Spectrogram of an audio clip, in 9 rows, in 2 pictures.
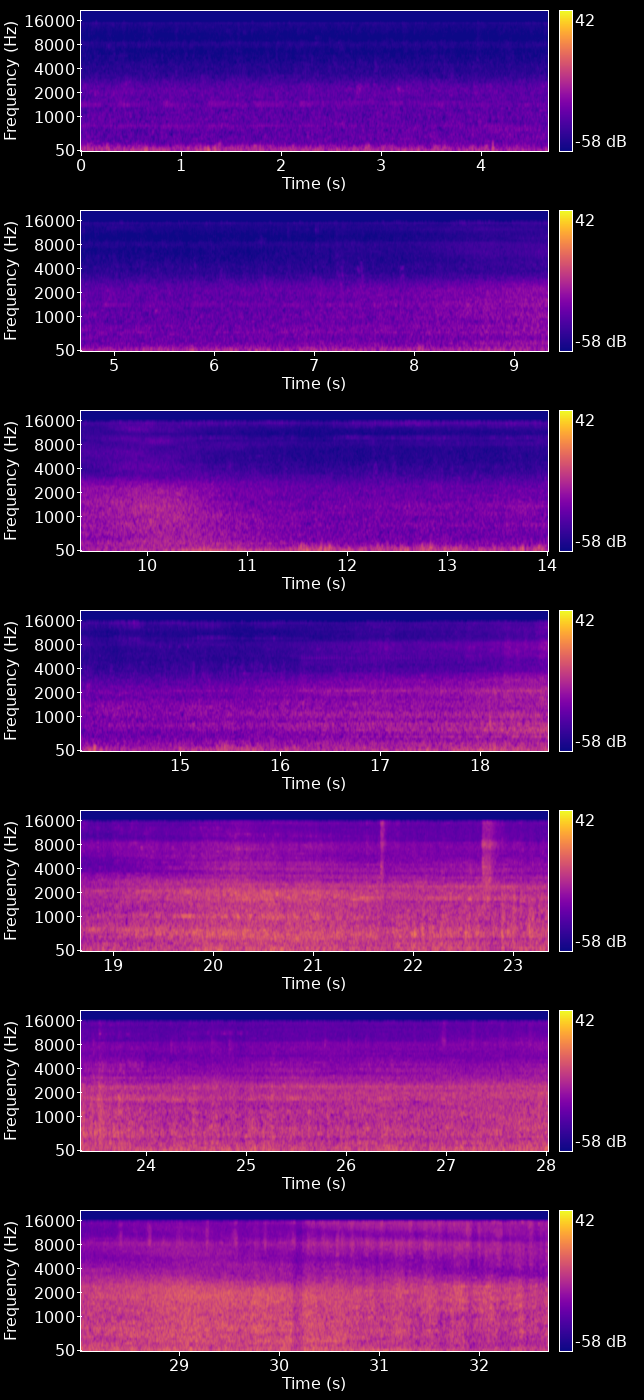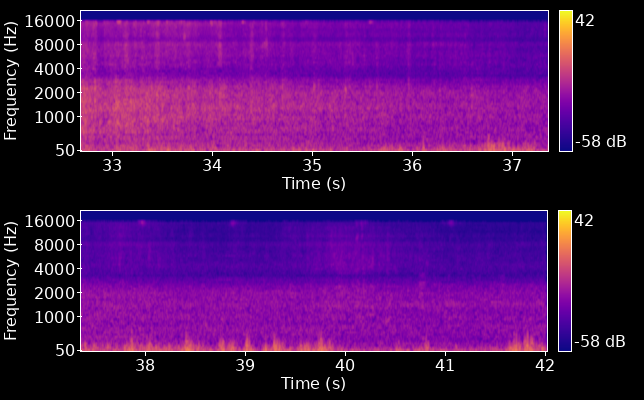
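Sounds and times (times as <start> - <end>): passenger train passing: 0.0 - 42.0
wheels clickety-clack: 17.2 - 38.4.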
